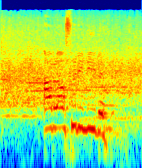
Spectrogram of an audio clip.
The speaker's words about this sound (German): Applaus für den Strauß. Applaus für die Liebe.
